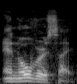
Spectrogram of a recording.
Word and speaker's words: Noversight: Ben Toner here is the creator of an application called Is it Noversight? That how you say it, or you say N-Oversight? N-Oversight. N-Oversight.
